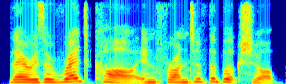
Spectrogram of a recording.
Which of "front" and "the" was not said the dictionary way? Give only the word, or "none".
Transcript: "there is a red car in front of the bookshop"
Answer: none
